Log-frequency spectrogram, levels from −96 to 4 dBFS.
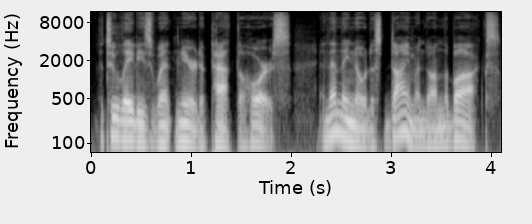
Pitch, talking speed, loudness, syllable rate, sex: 95 Hz, 250 wpm, -19 LUFS, 6.0 syllables/s, male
